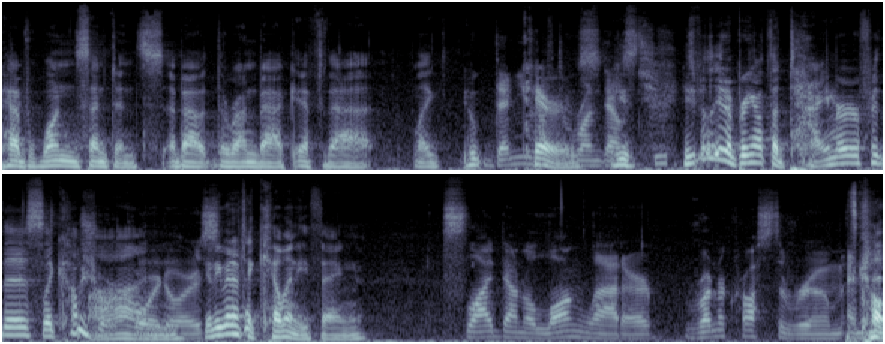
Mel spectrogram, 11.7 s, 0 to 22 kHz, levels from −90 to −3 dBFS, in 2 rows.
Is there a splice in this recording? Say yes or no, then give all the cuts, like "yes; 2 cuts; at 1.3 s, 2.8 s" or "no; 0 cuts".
no; 0 cuts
